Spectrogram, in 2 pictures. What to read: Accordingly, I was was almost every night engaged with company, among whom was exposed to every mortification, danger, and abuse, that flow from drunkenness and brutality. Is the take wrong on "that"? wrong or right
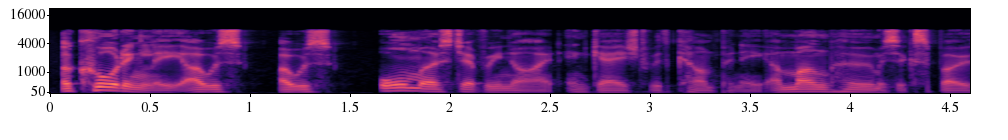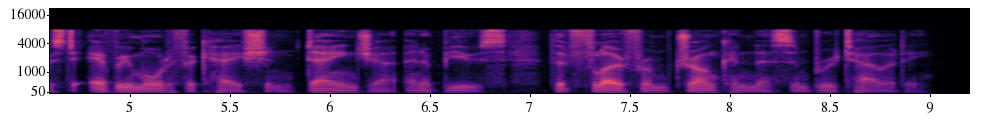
right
